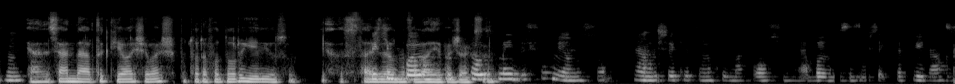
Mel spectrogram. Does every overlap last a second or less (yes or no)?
no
